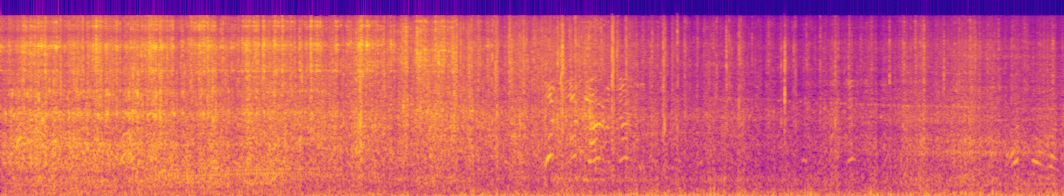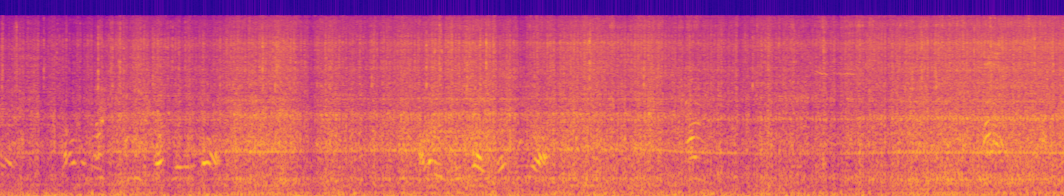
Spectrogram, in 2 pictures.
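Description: Cart wheels rumble along a paved road.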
